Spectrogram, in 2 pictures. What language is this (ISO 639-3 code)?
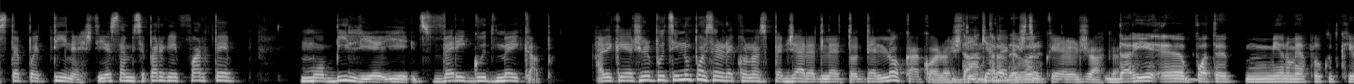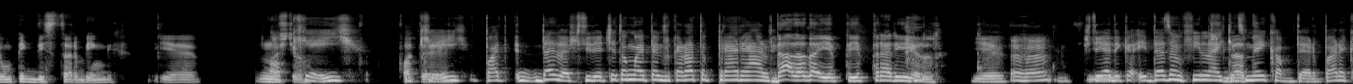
ron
